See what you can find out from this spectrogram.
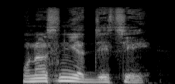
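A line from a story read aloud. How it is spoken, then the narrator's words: Gloomy. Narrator (Russian): мрачно сказала Алла Григорьевна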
